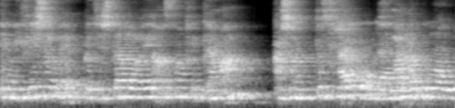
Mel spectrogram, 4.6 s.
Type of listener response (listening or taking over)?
taking over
